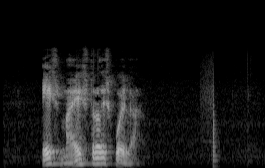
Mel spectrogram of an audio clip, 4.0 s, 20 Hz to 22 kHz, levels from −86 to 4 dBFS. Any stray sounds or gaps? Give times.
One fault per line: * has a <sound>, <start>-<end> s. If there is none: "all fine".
* has a thud, 3.0-3.3 s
